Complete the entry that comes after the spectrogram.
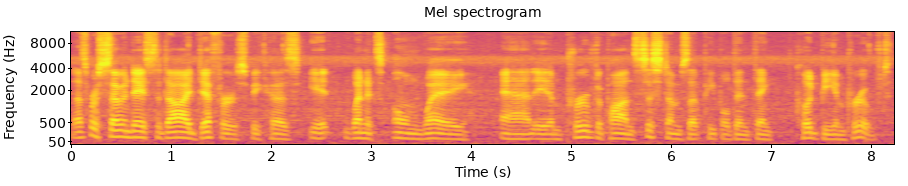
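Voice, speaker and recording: A man's voice: on the low side, moderate pace, hardly any pauses, fairly bright tone, a little hiss or hum. A man chatting casually and thinking aloud as he streams a video game, in a playful manner.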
